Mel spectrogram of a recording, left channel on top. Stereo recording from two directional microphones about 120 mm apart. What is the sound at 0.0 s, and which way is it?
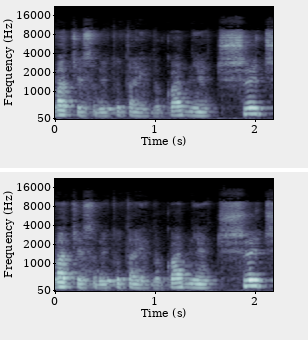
Speech, 35° left (ahead or behind).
